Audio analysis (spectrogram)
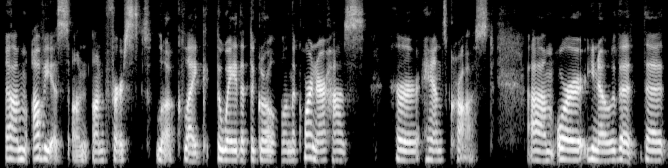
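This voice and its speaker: A woman's voice: on the low side, a bit bright. A woman artist discussing their work conversationally, reflective and hesitant as they think aloud. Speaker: artist, panel guest.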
